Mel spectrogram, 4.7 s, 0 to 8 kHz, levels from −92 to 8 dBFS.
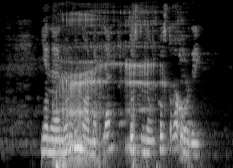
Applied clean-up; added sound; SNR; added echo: classical method WPE with log-MMSE.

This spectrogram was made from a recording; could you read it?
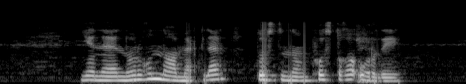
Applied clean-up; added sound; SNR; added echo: none; none; none; none.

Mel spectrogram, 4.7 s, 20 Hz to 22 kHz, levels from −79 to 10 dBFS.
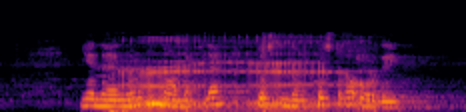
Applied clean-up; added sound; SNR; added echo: none; Burping, eructation; 5 dB; reverberation time 1.4 s.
